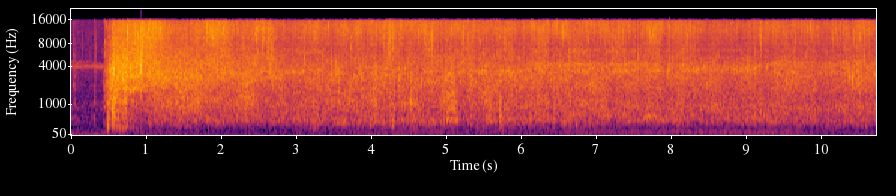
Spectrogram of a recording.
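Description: Water from a hose's watering wand spraying in a shower onto seedling trays and potting soil: a steady rain-like hiss that starts abruptly about half a second in.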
